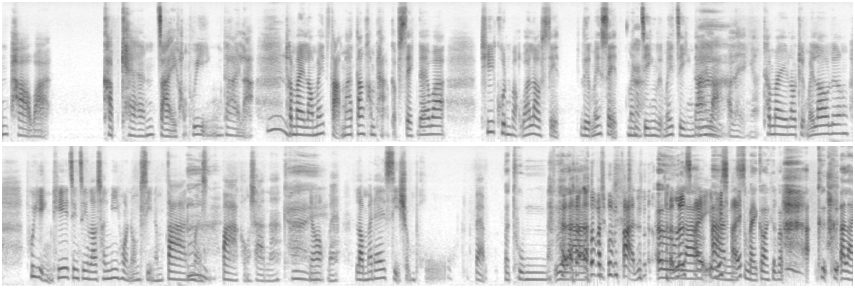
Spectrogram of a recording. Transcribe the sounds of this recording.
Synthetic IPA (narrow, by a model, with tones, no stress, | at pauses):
a˦˥npʰaː˧wa̰˦˥ | kʰa˦˥p̚kʰɛː˦˥nt͡ɕa˧jkʰɔ̰ː˩˦ŋpʰuː˥˩jḭ˨˩˦ŋdaː˥˩jla̰˨˩ʔt̪ʰa˧mːa˧jɾa˧wma˥˩jsa̰ː˩˦maː˥˩t̪ːa˥˩ŋkʰa˧mt̪ʰa̰ː˩˦mka˨˩p̚se˦˥k̚daː˥˩jwaː˥˩t̪ʰiː˥˩kʰu˧nbɔː˨˩k̚waː˥˩ɾa˧wse˨˩t̪̚ | ɾɯː˩˦ma˥˩jsḛ˨˩t̪̚ma˧nt͡ɕi˧ŋɾɯ̰ː˩˦ma˥˩jt͡ɕi˧ŋdaː˥˩jla̰˨˩ʔa̰˧ɾa˧jːaː˨˩i˦˥ɐt̪ʰa˧mːa˧jɾa˧wt̪ʰɯ˨˩˦ma˥˩jla˥˩wɾɯ˥˩əŋpʰuː˥˩ji˩˦ŋt̪ʰiː˥˩t͡ɕi˧ŋt͡ɕi˧ŋɾa˧wt͡ɕʰa˦˥nmiː˧ɦu˩˦əno˧˥msiː˩˦na˦˥mt̪aː˧nmɯ˩˦ənpaː˧˩kʰɔː˩˦ŋt͡ɕʰa˦˥nːa˦˥t͡ɕʰa˥˩jɲɔː˥˩k̚ma˦˥j | ɾa˧wma˥˩jda˥˩jsiː˩˦t͡ɕʰo˧mpʰṵː˧ | bɛː˨˩p̚pa˧t̪ʰu˧mwe˧laː˧pɾa˧t̪ʰu˧˥mt̪ʰa˨˦nʔɤː˧lɤː˥˩lat͡ɕːʰa˦˥jma˥˩˨t͡ɕa̰˦˥jsa˧ma˩˦jkɔː˨˩nkʰɯ˧bɛː˨˩pkʰɯː˧kʰɯː˧ʔa˧ɾa˧j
